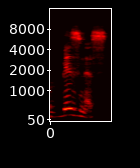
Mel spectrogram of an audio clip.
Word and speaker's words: business: And then there's like some words that are spelled with a U, like busy or business.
